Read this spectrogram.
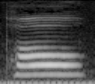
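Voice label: "pou1", Mandarin pinyin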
